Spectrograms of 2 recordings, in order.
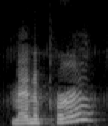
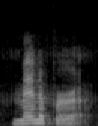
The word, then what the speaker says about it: Manipura: Manipura? Manipura. You just say it really fast. Manipur. That's how you say it.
